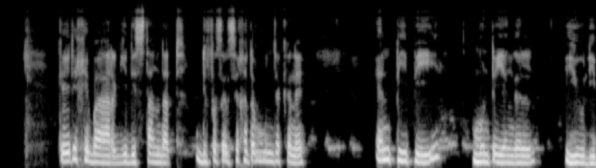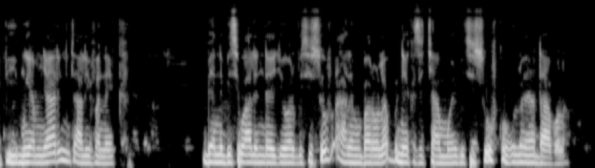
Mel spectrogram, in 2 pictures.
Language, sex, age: Wolof, male, 36-49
